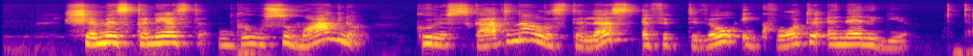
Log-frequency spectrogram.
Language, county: Lithuanian, Vilnius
